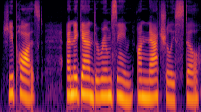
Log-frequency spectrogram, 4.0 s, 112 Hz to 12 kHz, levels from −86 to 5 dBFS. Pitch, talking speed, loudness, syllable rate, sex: 215 Hz, 135 wpm, -17 LUFS, 4.8 syllables/s, female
